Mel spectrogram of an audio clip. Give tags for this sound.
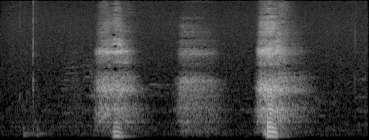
Low Person Wind

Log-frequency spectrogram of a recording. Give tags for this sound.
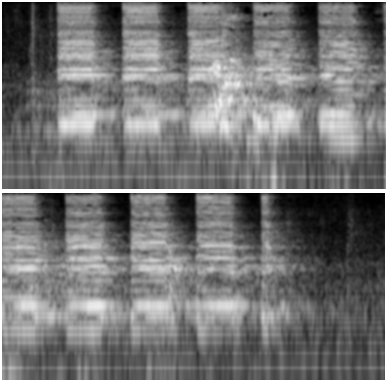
small airport luggage conveyor

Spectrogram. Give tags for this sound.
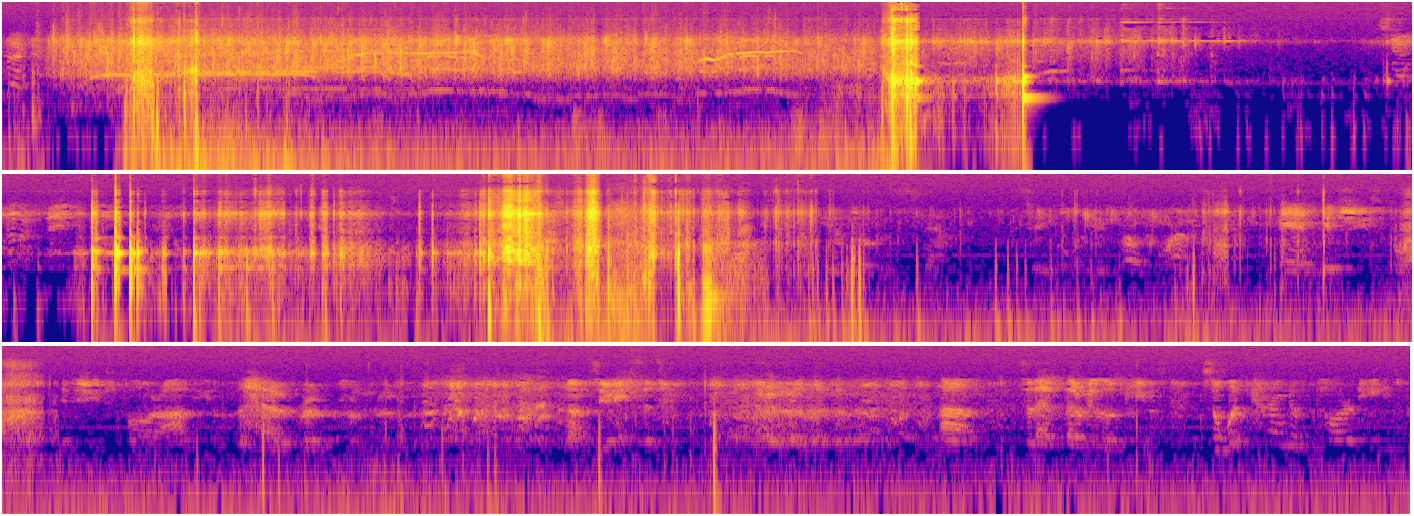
applause Cheering

